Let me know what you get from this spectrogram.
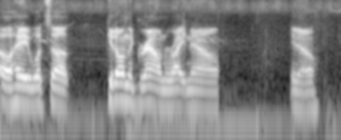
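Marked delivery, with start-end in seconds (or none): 0.0-2.2 put-on casual bandit talk. Joking about acting like the outlaws: casual outlaw talk. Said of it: "start walking around talking like this".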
